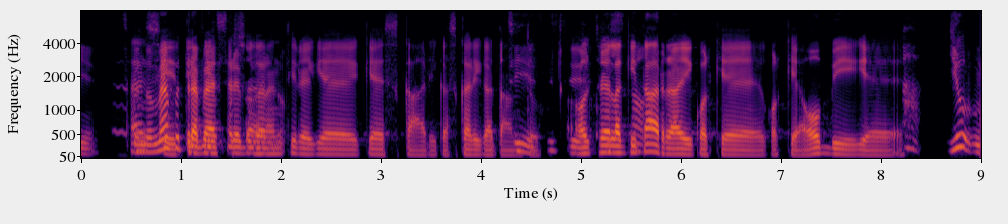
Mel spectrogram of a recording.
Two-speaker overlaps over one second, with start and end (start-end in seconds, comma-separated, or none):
0.5-2.1, 4.3-5.7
